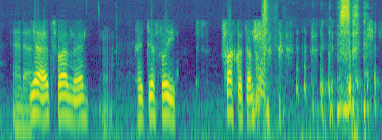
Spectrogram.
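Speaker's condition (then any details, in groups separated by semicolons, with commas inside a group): Cerebral palsy; unable to write or type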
